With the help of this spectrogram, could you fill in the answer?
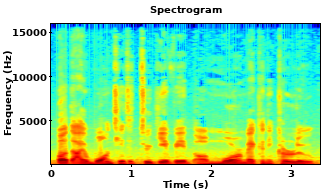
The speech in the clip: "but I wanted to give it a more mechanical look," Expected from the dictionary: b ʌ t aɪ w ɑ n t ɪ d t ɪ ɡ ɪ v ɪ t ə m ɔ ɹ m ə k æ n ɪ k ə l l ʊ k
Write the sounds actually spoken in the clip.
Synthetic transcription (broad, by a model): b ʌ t aɪ w ɑ n t ɪ d t ɪ ɡ ɪ v ɪ t ə m ɔ ɹ m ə k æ n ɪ k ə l l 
